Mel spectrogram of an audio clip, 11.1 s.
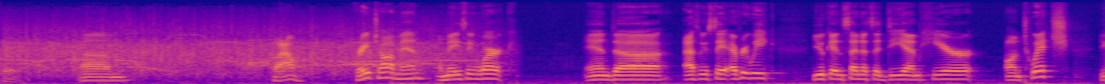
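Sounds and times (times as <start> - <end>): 
applause: 0.0 - 5.2
short cheer or horn: 0.0 - 5.2
speech: 0.8 - 1.4, 2.7 - 5.2, 5.8 - 11.0.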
